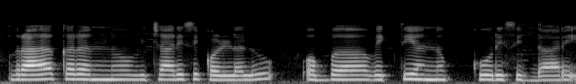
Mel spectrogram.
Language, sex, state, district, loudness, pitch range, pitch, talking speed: Kannada, male, Karnataka, Dharwad, -16 LUFS, 215-230 Hz, 220 Hz, 50 wpm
